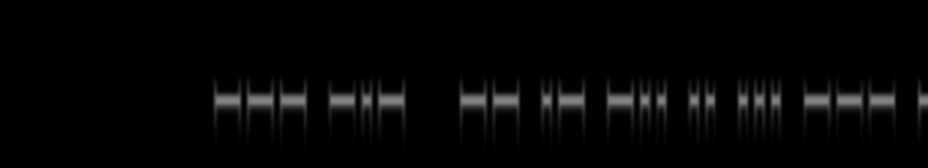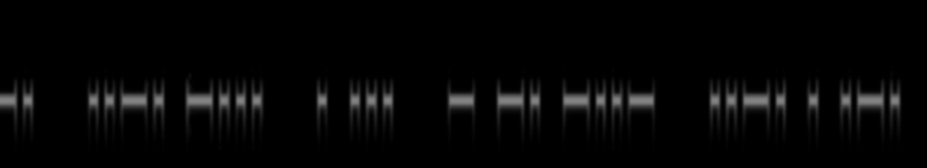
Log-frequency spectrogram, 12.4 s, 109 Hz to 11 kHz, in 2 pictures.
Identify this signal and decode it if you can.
Morse code, heard as a keyed tone, about 22 wpm, 700 Hz. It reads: OK MADISON FB ES TNX FER
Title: Practice QSO - Exchange 2 - Info - 22wpm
